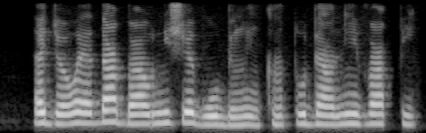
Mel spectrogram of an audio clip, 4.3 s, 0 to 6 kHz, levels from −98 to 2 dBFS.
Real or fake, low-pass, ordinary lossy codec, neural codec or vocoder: fake; 5.4 kHz; none; autoencoder, 22.05 kHz, a latent of 192 numbers a frame, VITS, trained on one speaker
